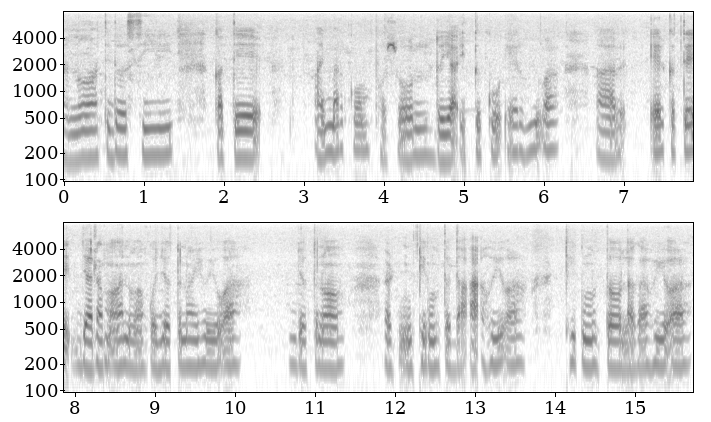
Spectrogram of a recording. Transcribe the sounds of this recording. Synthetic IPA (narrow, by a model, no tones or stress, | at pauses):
anɔwãt̪ɛd̪ɔsi | kat̪ɛ | ajmaɾkɔmpʰɔsɔlɾɛja̰ʔḭt̪əkɔʔɛɾɦujuʔaː | ɾ | ɛɾkat̪ɛd͡ʒalamaʔanɔwa̰kɔd͡ʒɔt̪nɔjɦujuʔa | d͡ʒɔt̪nɔ | ʈʰikmɔt̪ɔd̪a̰ʔa̰ʔɦujṵʔaʈʰikmɔt̪ɔla̰ɡaɦujuʔa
